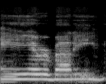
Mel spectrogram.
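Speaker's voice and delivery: voice cracking and giving out as it starts. Greeting everybody at the start, voice giving out. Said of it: "my voice goes out with the first line".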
